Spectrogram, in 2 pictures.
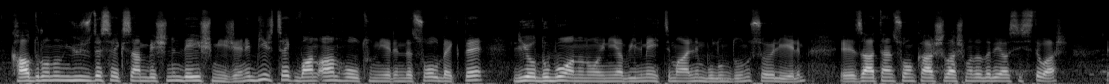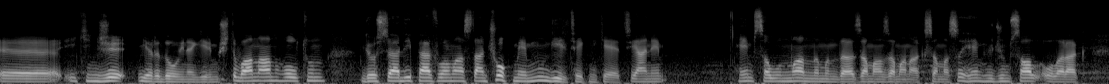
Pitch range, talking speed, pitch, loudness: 140-170 Hz, 135 wpm, 155 Hz, -26 LUFS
